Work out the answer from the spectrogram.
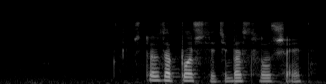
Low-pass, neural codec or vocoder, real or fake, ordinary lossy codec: none; codec, 16 kHz, 4 kbps, FreqCodec, larger model; fake; none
